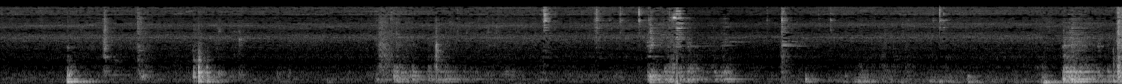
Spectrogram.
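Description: Cookware handling at a gas stove: metal tongs and an iron tawa clinking and knocking in scattered strikes every second or two, with a clatter near the end as the tawa is lifted off and the chapati is put over the flame with tongs. A steady faint hiss runs underneath, from the lit gas burners.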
